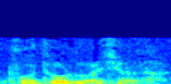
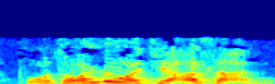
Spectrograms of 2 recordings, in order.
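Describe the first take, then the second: First: The third syllable is pronounced 'qie'. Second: The third syllable is pronounced 'jia'. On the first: The speaker calls it right. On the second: The speaker calls it wrong.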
